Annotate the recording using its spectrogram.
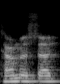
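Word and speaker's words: Thammasat: in Bangkok it's a law University it's called tamat University but when you look how it's written it says dharmashastra DH University but pronunciation is d d but but is dhra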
